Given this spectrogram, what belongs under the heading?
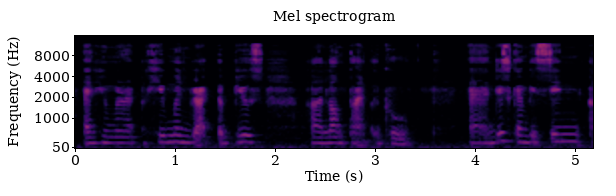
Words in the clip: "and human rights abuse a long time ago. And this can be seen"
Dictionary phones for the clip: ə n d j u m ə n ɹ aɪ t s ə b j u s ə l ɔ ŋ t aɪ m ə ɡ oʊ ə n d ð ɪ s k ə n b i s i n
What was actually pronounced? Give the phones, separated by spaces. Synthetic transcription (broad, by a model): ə n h j u m ə n ɹ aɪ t ə b j u s ə l ɔ ŋ t aɪ m ə ɡ oʊ ə n d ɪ s k ə n b i s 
